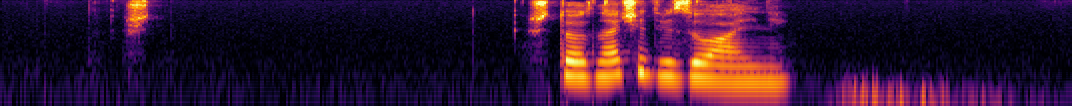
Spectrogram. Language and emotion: Russian, neutral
